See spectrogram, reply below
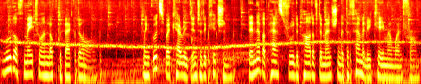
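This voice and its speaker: A man's voice: medium pitch, fairly quick. Man narrating a visual novel. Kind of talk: reading game text aloud. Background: game music.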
